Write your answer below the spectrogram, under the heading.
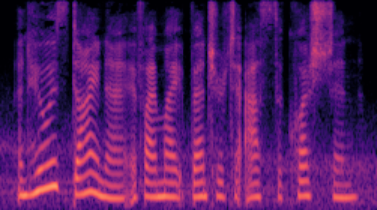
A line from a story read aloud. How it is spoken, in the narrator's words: said the lory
